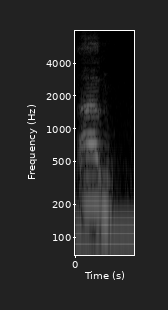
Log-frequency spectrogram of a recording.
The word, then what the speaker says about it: Gramm: That's Graham, not like Graham, not like how the Americans pronounce Graham, not the way Americans pronounce Graham. Graham crackers. Graham crackers, exactly, yeah. We say Graham. Gramm.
